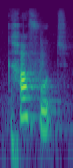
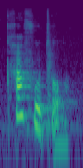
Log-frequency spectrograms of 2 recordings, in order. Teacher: We add a U sound in between the F and the T, resulting in Krafut. But remember, we can't have singular consonants in the coda of a syllable.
